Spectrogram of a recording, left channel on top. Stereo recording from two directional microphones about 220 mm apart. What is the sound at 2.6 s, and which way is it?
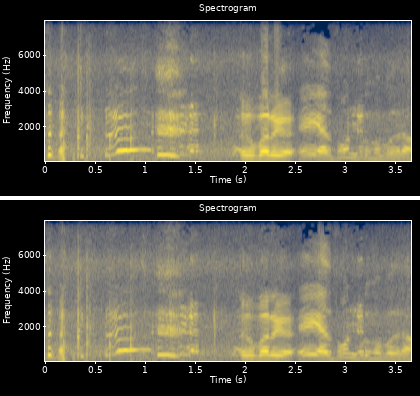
Speech, 50° right (ahead or behind).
